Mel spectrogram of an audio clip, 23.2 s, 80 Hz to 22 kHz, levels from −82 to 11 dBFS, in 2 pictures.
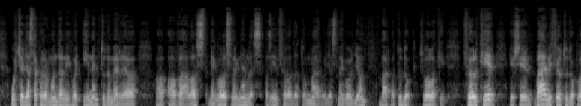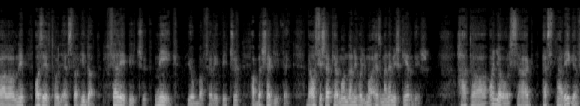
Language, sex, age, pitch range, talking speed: Hungarian, male, 60-79, 110-140 Hz, 170 wpm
